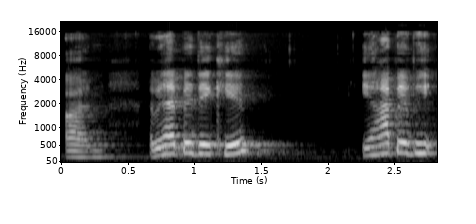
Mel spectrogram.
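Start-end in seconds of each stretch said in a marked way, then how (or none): 0.0-0.3 अर्न said with a short a and a half r; अर्न, clipped half r then full n; word demo. Shown as a demonstration. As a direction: blend अर्न as ur-n, with the r barely there. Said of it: "आर का हो गया आधा र".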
